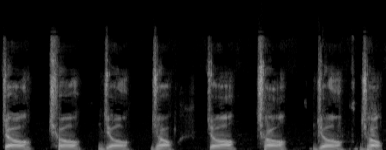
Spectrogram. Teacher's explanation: তালু থেকে যে কটা বর্ণ উচ্চারিত হয় তার নাম তালব্য বর্ণ।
